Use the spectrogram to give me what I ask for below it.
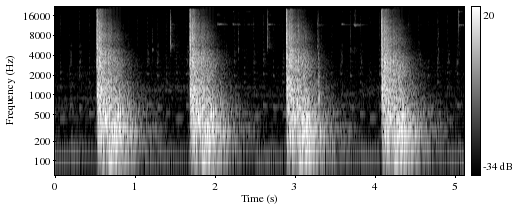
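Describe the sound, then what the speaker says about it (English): Four loud, sharp gunshots at an indoor shooting range, fired one at a time at an even pace about a second apart, each crack followed by a brief decaying echo. "now we got dominant hand, draw 5 shots on target 5"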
